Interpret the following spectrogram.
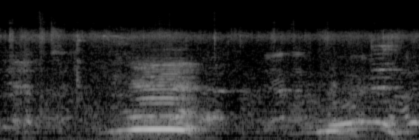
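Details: Cows ready to leave give quieter moos: a steady, level half-second low call, then a softer rising-and-falling moo after a brief pause, over a hissing background.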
